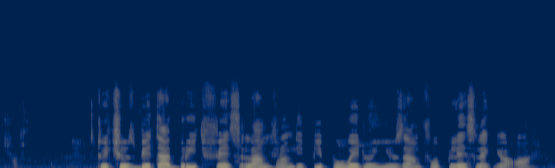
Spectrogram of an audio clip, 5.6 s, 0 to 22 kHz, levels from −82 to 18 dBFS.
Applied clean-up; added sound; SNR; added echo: none; none; none; none.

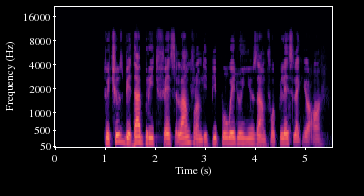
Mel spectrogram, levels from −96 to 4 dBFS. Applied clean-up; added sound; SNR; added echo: neural mask model DeepFilterNet 3.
